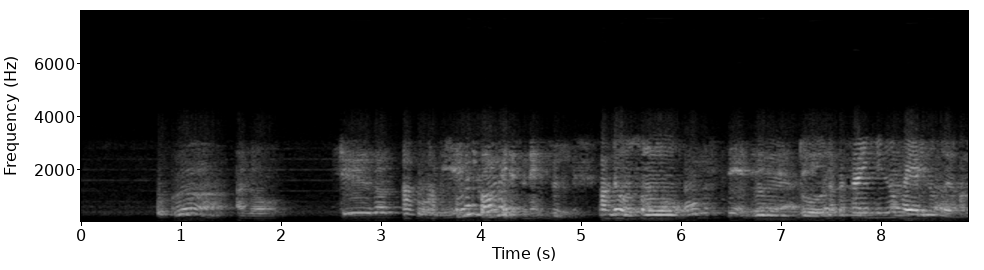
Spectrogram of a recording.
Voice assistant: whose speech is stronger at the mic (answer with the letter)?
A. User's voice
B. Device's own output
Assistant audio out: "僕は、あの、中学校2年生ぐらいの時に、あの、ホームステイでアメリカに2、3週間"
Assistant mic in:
A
